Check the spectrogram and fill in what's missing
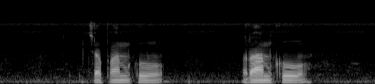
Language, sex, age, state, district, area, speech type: Santali, male, 30-45, West Bengal, Purba Bardhaman, rural, spontaneous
